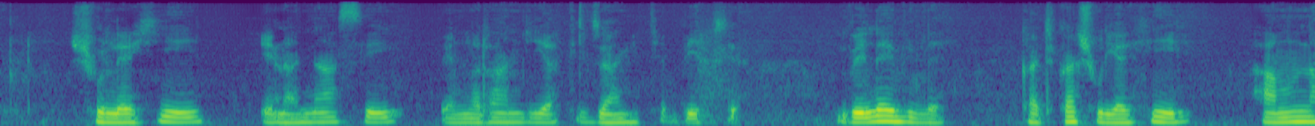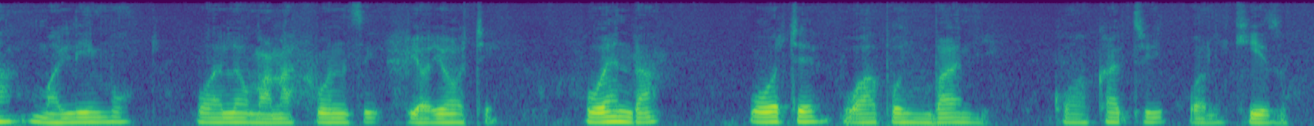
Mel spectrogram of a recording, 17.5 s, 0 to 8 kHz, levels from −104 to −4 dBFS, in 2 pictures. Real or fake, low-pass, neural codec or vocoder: fake; 7.2 kHz; codec, 16 kHz, 2 kbps, X-Codec, HuBERT features, trained on LibriSpeech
